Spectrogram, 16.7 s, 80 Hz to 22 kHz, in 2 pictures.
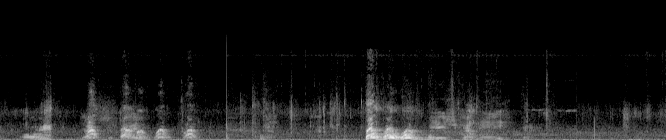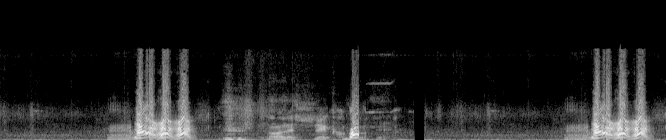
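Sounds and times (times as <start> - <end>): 
dog barking: 1.0 - 2.6, 4.6 - 5.4, 10.0 - 10.8, 12.7 - 12.9, 15.6 - 16.5
speech: 11.2 - 13.2.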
